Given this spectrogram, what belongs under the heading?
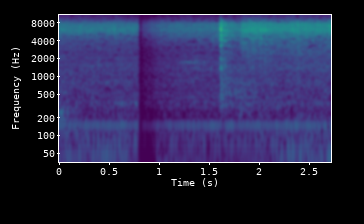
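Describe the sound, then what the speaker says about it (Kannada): A tempering of turmeric, coriander, lentil-soup spice powder and chilli sizzles steadily in hot oil, with a brief drop in the sizzle and one quick clink before the frying hiss resumes. "ಹೀಗಾಗತ್ತೆ ನೋಡಿರಿ ಒಗ್ಗರಣೆ"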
